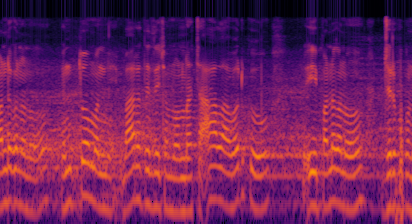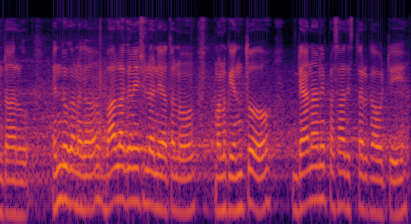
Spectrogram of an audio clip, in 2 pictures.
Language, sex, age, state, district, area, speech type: Telugu, male, 18-30, Andhra Pradesh, Chittoor, rural, spontaneous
